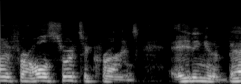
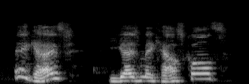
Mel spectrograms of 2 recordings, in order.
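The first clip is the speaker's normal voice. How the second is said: friendly, good-natured, neighborly voice; 3 semitones higher than usual. The game master voices someone calling from above the players, friendly neighborhood Spider-Man voice. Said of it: "a friendly neighborhood voice says".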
